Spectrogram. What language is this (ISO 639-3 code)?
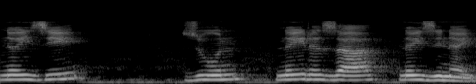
brx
